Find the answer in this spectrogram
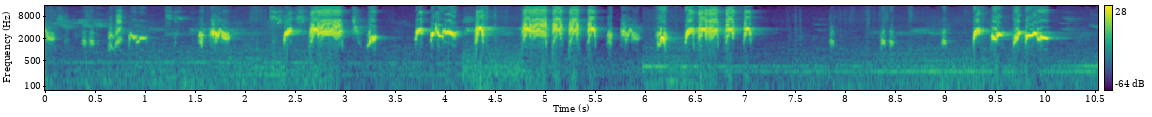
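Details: Red-whiskered bulbul in the morning, giving the 'ché' style of song used as decoy song for training birds: bright, chirpy phrases of sharp rising and falling notes in bursts, with brief pauses and a faint low hum.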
